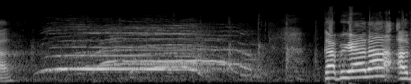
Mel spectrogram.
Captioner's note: audience applauding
